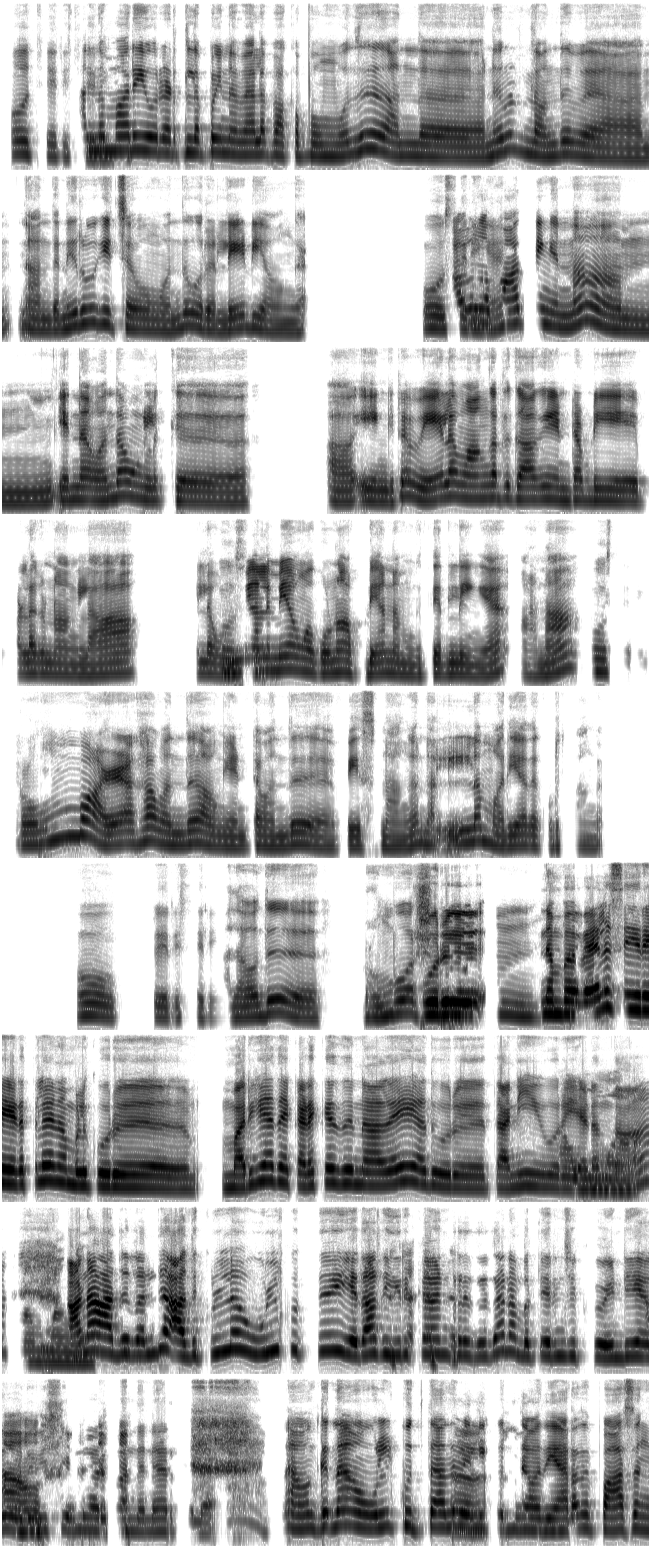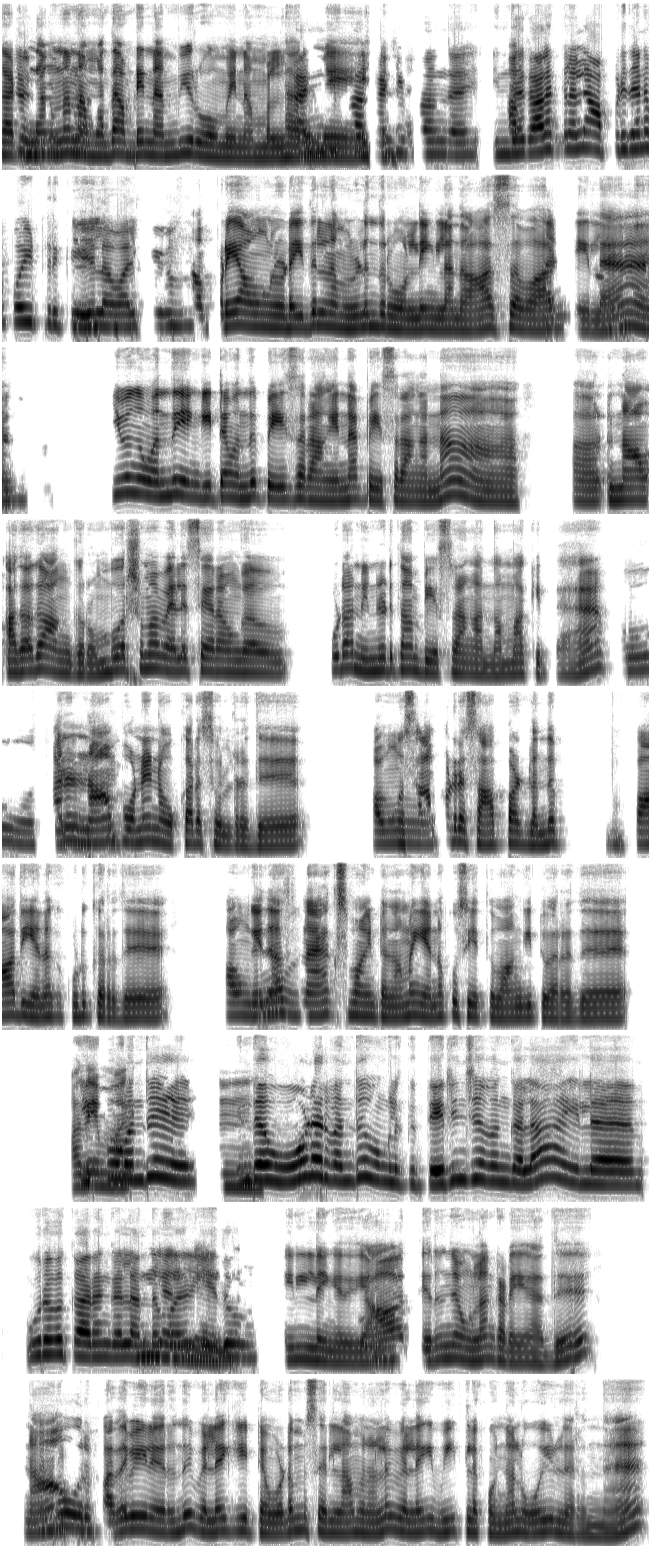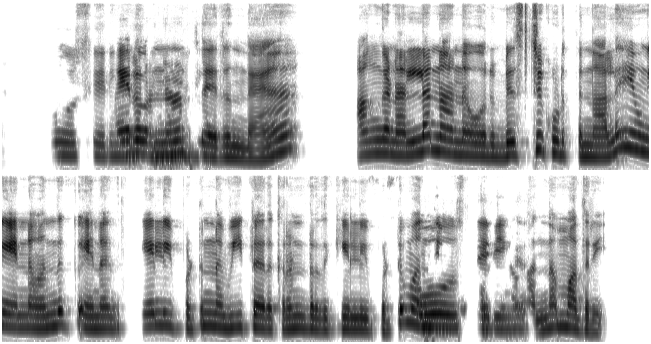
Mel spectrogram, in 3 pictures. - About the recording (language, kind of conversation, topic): Tamil, podcast, உண்மையைச் சொன்ன பிறகு நீங்கள் எப்போதாவது வருந்தியுள்ளீர்களா?
- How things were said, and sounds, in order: tapping; other background noise; drawn out: "அந்த"; drawn out: "பார்த்தீங்கன்னா"; drawn out: "அவங்களுக்கு"; static; distorted speech; drawn out: "ஒரு"; laughing while speaking: "உள் குத்து ஏதாவது இருக்கான்றது தான் … இருக்கும் அந்த நேரத்துல"; laugh; laughing while speaking: "ஆ. நமக்கு தான் உள் குத்தாது … நம்பிருவோமே, நம்ம எல்லாருமே!"; chuckle; other noise; chuckle; drawn out: "பேசுறாங்கன்னா"; in English: "ஸ்நாக்ஸ்"; in English: "பெஸ்ட்டு"; drawn out: "வந்து இவங்க"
